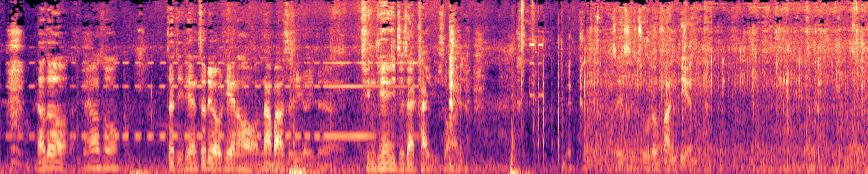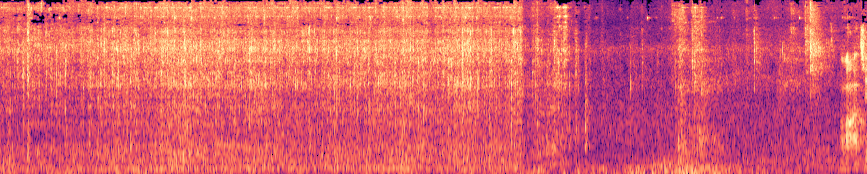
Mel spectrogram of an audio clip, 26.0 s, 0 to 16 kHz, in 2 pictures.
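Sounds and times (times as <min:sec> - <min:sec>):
mechanical running noise: 0:08.7 - 0:21.5.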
